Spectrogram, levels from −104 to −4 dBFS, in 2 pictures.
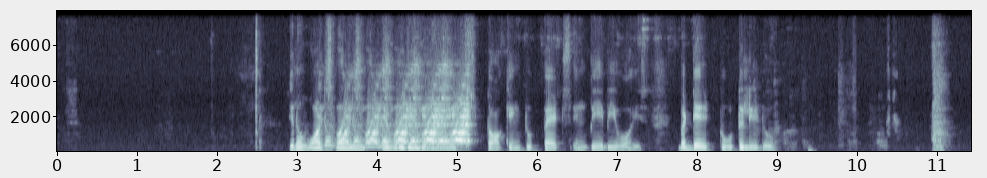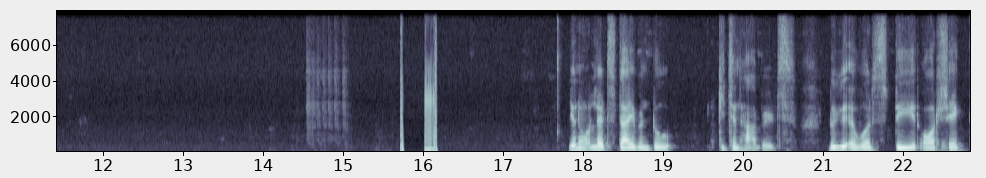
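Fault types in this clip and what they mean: Feedback echo between two devices: From 2.93 to 5.33 s the sound comes back at a steady interval of roughly 400 ms, each pass thinner and more ringing. The returns build instead of fading, peaking about 5 dB above the direct speech. Two devices in one room are relaying each other's microphone, and neither echo canceller touches the other's output. A single-device echo or room reverb would give one decaying tail, not regular, growing repeats.
Cable pulled and plugged in: Between 15.72 and 16.16 s there is a pop, then near silence for about 397 ms, then a 60 Hz mains buzz lasting about 123 ms while only the plug tip makes contact, then a second pop as the sound returns. Network packet loss, even through this 8 kHz band-limited call path, would cause gaps or smeared concealment, but never the paired pops or the hum burst.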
